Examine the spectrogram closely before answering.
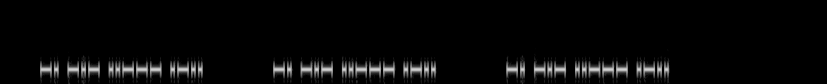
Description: Morse code, heard as a keyed tone, about 34 wpm, 700 Hz. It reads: NK2L NK2L NK2L
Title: USA Call Signs - 4 Characters - Repeated 3x - 35wpm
